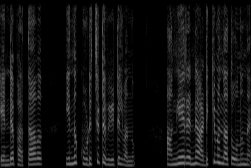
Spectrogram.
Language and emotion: Malayalam, fearful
